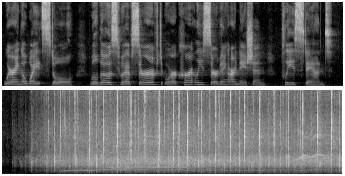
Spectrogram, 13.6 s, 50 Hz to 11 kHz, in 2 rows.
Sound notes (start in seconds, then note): 7.4 audience cheering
